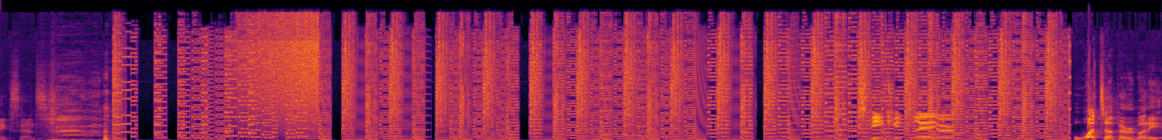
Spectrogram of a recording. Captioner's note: laughs; theme music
